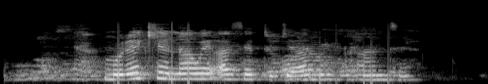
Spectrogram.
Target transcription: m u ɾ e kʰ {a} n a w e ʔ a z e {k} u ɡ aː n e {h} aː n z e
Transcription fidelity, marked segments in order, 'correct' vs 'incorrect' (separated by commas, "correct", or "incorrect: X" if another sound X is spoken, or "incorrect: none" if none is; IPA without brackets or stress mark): incorrect: e, incorrect: t, correct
